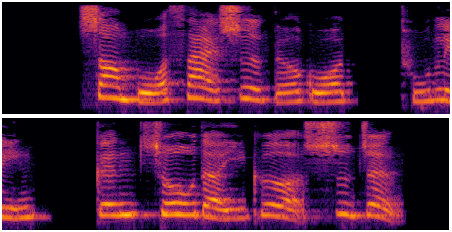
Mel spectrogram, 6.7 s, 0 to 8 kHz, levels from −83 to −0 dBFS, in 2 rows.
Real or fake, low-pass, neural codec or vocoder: real; 7.2 kHz; none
